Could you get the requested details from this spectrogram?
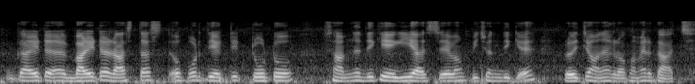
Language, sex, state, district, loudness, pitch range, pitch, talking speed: Bengali, male, West Bengal, Jhargram, -19 LUFS, 160-180 Hz, 170 Hz, 155 wpm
